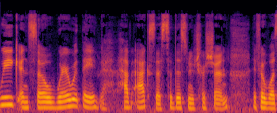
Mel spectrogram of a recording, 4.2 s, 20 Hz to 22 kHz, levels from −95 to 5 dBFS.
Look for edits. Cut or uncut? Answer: uncut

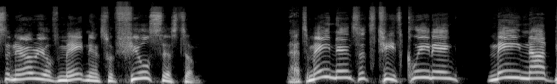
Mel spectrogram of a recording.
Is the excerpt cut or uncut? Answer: uncut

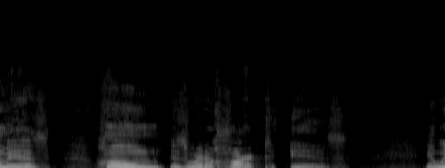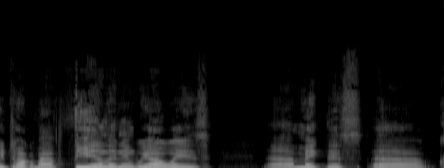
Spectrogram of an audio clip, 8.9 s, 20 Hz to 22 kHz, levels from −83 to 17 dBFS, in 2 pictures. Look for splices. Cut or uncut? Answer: uncut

